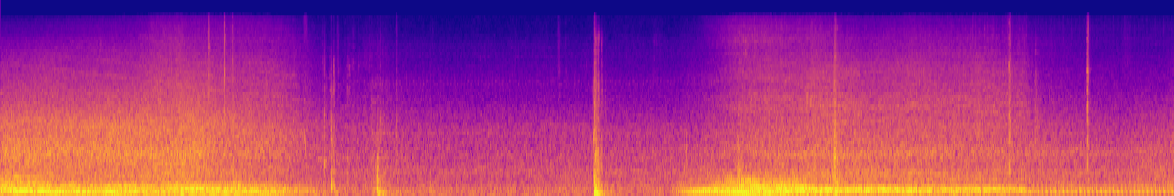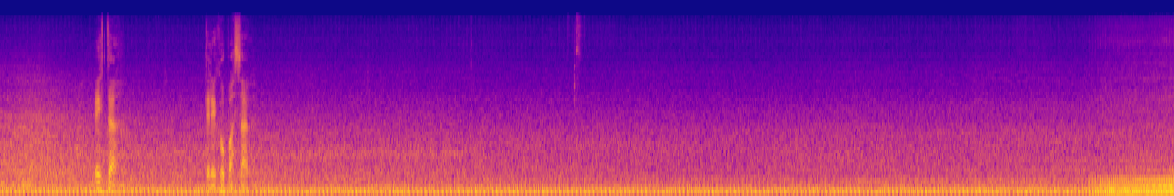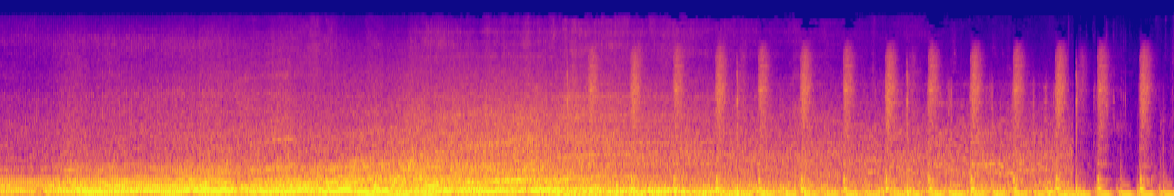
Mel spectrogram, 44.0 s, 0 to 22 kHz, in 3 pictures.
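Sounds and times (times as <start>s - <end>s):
car and motorcycle engines revving: 0.0s - 4.0s, 8.4s - 16.1s, 28.2s - 42.8s.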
